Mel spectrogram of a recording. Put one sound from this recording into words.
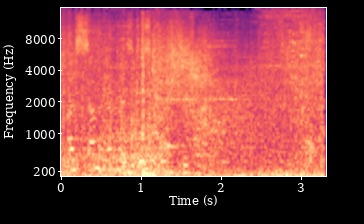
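A large structure explodes with a deep, rumbling boom.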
